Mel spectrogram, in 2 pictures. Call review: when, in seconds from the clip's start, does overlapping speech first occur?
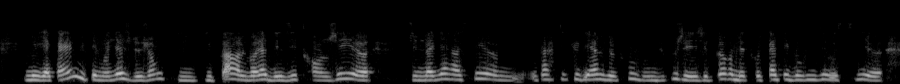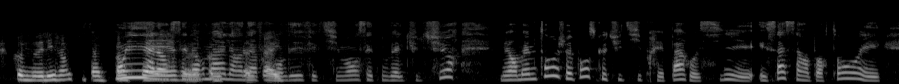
10.2 s

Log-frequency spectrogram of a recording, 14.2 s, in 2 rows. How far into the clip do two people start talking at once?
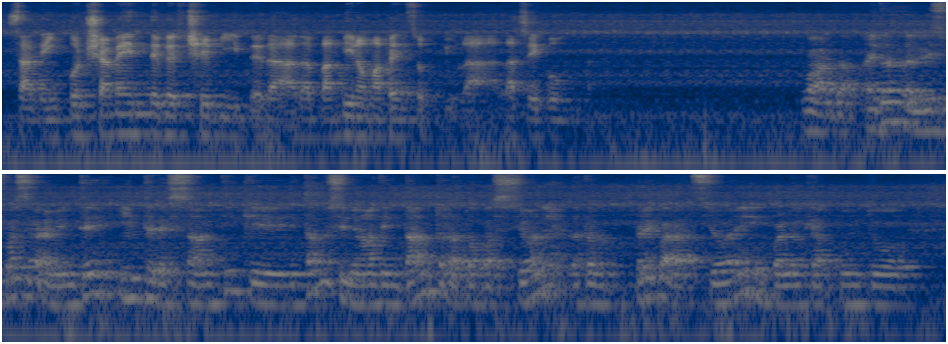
none

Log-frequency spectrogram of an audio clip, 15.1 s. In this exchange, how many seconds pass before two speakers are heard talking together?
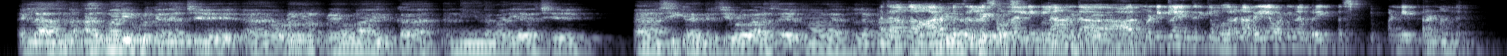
8.8 s

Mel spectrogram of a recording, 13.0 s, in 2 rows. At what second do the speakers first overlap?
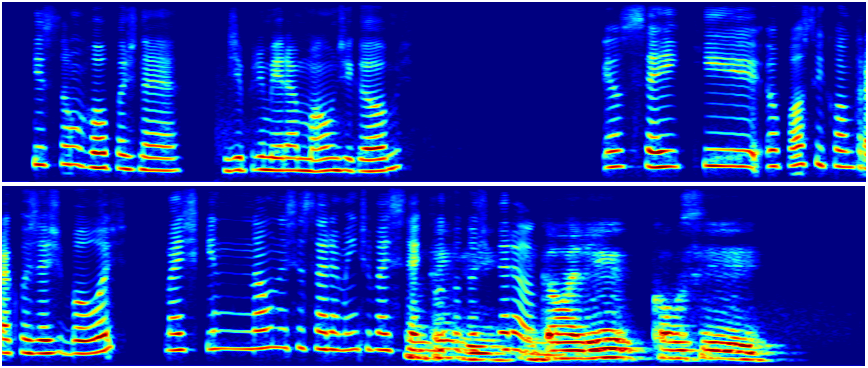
9.5 s

